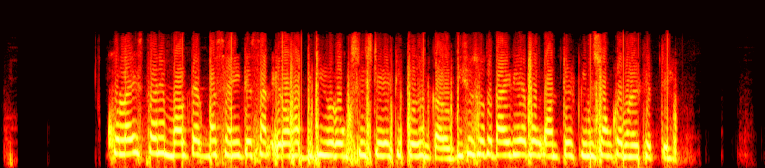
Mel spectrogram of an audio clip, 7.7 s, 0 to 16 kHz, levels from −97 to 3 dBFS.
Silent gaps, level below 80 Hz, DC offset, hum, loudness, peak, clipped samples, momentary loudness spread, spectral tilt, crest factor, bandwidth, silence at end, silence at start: none; -44 dBFS; under 0.1%; none; -10 LUFS; 0 dBFS; under 0.1%; 3 LU; -7 dB/octave; 10 dB; 7.4 kHz; 0.85 s; 1.1 s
